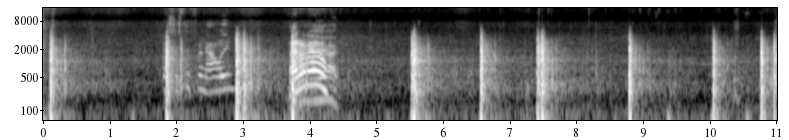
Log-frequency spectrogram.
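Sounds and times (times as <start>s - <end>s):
firework shells bursting: 0.0s - 0.8s.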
